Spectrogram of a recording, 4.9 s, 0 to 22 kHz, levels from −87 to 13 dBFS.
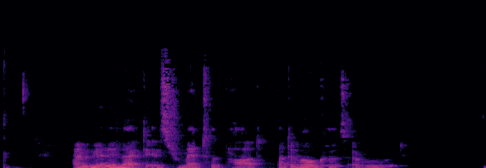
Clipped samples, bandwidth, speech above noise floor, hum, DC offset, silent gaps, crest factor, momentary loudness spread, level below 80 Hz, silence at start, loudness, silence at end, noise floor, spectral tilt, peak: under 0.1%; 15.5 kHz; over 51 dB; none; under 0.1%; none; 18 dB; 17 LU; -74 dBFS; 0.05 s; -40 LUFS; 0 s; under -90 dBFS; -5.5 dB/octave; -22 dBFS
